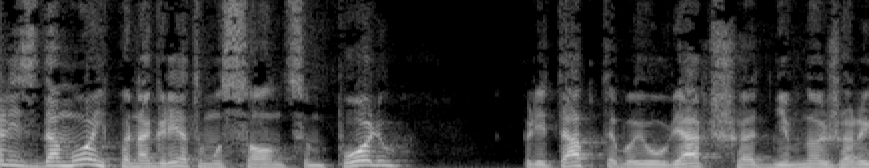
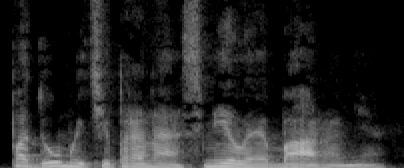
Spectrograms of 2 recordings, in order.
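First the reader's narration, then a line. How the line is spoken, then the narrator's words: Soft whisper. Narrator (Russian): тихо шепчет Марья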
